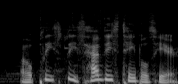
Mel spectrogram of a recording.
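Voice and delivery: very high-pitched tavern barmaid voice. Voicing the barmaid greeting newcomers at the Golden Anchor: barmaid voice. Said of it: "the barmaid here".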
